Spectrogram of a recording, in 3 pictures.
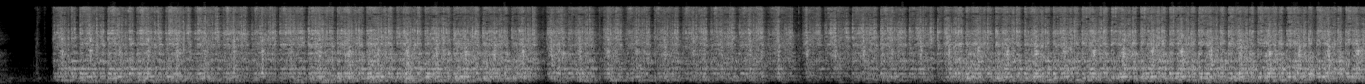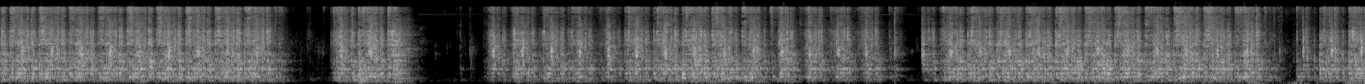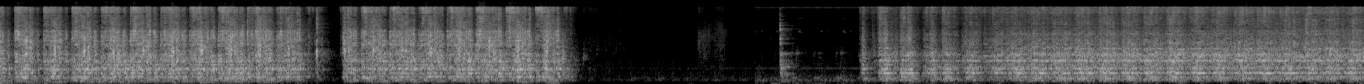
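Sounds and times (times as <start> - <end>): power tool rasping wood: 0.5 - 17.8, 35.9 - 40.9.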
